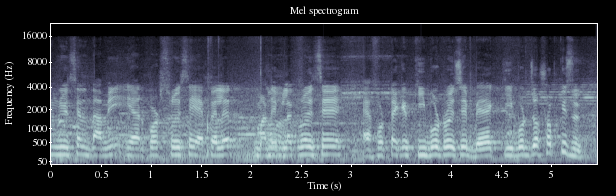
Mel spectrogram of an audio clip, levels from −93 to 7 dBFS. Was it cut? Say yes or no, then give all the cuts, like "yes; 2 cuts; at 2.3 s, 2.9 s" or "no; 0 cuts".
no; 0 cuts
